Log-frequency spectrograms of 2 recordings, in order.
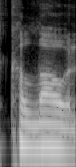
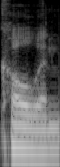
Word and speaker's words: Cologne: I believe it's Cologne. I think I said colon.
